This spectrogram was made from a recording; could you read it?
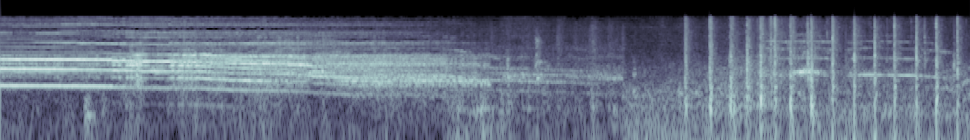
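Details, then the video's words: Farm rooster crowing in the early morning hours: a long harmonic crow slowly sliding downward and fading over about five seconds, followed by a rapid series of sharp clucks or clicks. "Galo Cantando"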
